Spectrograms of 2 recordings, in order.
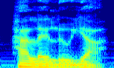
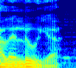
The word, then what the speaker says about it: Hallelujah: word in Hebrew Hallelujah the correct way to pronounce this word is actually Hallelujah not all Allelujah as it is commonly said in Hebrew the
